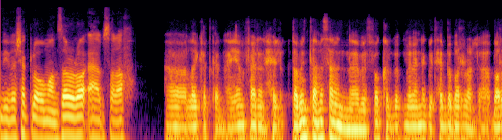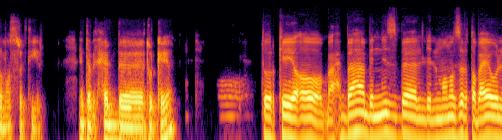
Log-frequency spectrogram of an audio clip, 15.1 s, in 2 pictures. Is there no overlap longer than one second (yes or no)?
yes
